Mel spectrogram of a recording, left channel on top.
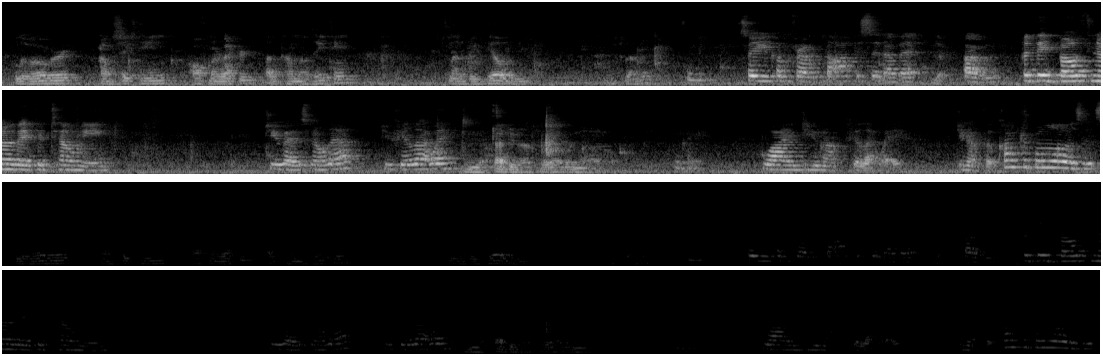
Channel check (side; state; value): right; quieter; 38.4 dB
